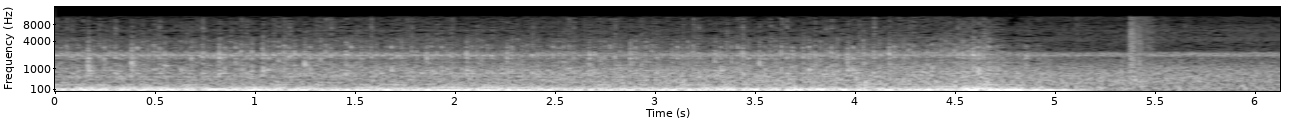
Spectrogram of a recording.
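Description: A vehicle engine idles with a low, steady rumble, then cuts out.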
